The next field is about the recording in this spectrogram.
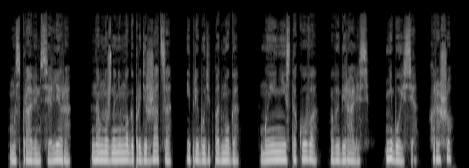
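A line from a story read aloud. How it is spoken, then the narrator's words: More quietly, male. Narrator (Russian): Более тихо сказал ей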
